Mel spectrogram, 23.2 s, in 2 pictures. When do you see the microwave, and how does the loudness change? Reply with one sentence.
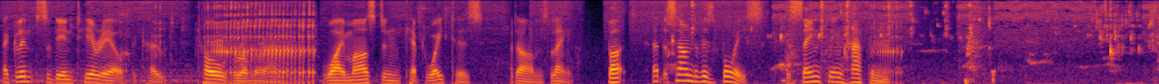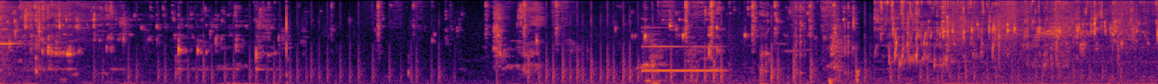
The microwave can't be heard in this clip.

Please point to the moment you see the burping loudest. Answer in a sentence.
The volume of the burping peaks at 3 seconds.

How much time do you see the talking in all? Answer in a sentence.
You can hear the talking for 9 seconds altogether.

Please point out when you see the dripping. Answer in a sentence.
You can hear the dripping from 6.7 to 23.1 s.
